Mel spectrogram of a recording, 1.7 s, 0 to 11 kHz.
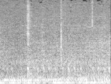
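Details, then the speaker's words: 1990 Ford Ranger manual pulling in first gear: deep coarse tractor-like loud drone under load, with rattles; exhaust suspected worn or leaking, new exhaust planned. "it sounds like a tractor like actually yeah that's so weird"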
